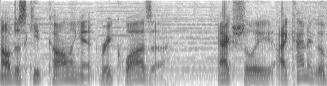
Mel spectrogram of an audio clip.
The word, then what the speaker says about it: Rayquaza: Rayquaza is actually how you pronounce its name, which, yeah, I know it's based on the word quasar, so that makes sense, but you know what?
